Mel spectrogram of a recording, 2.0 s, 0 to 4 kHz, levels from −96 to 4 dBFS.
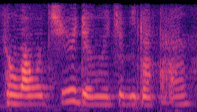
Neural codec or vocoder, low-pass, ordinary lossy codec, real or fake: codec, 32 kHz, 1.9 kbps, SNAC; 3.6 kHz; none; fake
